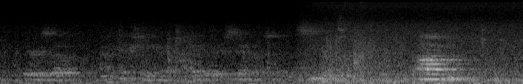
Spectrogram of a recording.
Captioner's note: speaking softly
